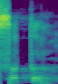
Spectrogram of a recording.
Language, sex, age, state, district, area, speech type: Sindhi, female, 45-60, Delhi, South Delhi, urban, read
